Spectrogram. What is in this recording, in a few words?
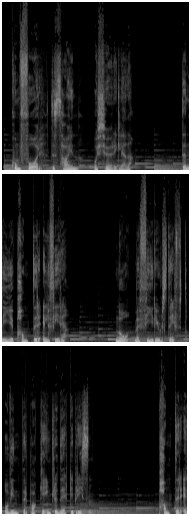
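no soft, norsk, kvinne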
